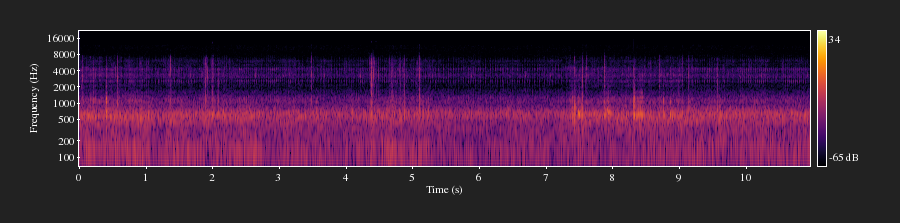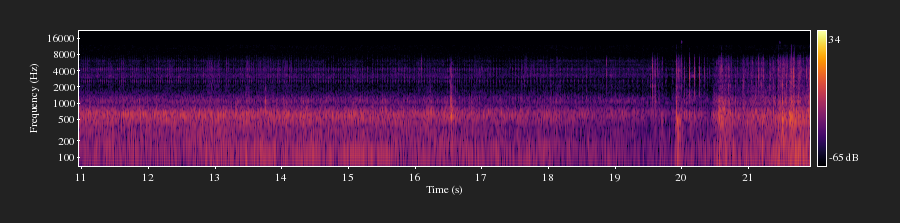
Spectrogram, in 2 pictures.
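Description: Bicycle riding heard from a bike-mounted camera: steady rolling noise of tyres on asphalt, with a few sharp clicks and rattles from the bike. It gets quieter near the end.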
